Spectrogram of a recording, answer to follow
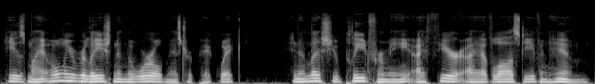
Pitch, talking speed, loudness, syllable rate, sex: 125 Hz, 230 wpm, -16 LUFS, 5.4 syllables/s, male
